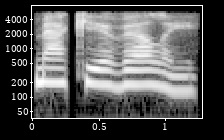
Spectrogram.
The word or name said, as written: Machiavelli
